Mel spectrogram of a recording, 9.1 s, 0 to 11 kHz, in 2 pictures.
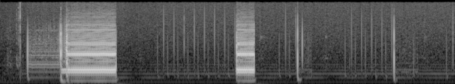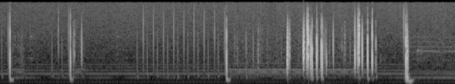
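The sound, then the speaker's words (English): Telephone dialing of 825-229 on a trunk line, with a hook flash, over a low steady hum. Two short loud tone bursts are followed by many sharp clicks at irregular intervals, with a cluster of louder clicks near the end. “Now I'm going to dial 825-229, but just before it starts to send, I'm going to flash my hook.”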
